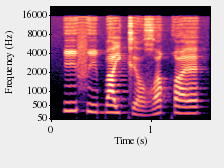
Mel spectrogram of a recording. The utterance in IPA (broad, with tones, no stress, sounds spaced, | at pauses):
i˥ f i˦ b a˦ j kʲ ɔ˩ ʁʷ ɪ˥ qʷ ɛ˦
